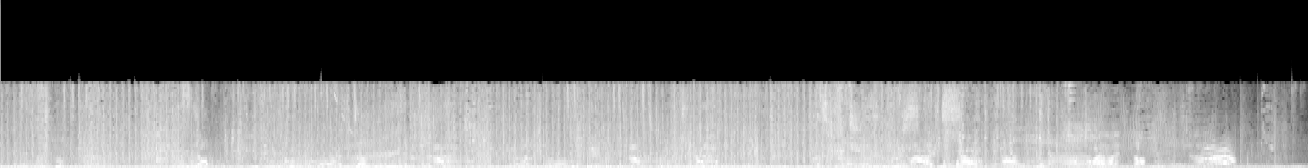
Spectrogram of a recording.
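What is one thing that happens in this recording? Rapid gunfire and energy blasts crackle loudly.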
